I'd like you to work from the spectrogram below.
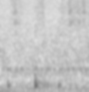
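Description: Pen scratches on paper in a few short strokes, with three soft taps spaced through a quiet room. No one speaks.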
